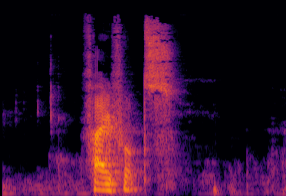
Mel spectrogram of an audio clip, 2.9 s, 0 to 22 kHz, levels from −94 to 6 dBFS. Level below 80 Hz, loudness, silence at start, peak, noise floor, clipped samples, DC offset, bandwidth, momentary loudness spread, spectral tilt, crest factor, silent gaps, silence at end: -56 dBFS; -21 LUFS; 0.05 s; -2 dBFS; -54 dBFS; under 0.1%; under 0.1%; 16.5 kHz; 20 LU; -3.5 dB/octave; 24 dB; none; 0.7 s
